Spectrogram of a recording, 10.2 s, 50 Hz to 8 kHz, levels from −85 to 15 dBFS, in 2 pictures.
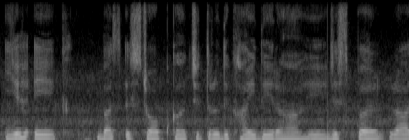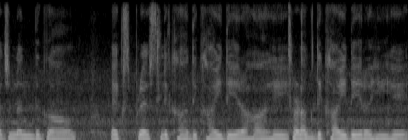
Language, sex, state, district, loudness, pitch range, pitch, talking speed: Hindi, female, Chhattisgarh, Rajnandgaon, -27 LUFS, 195-210 Hz, 200 Hz, 145 wpm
